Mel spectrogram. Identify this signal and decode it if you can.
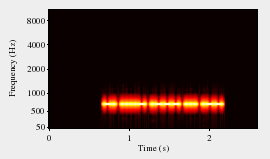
Morse code, heard as a keyed tone, about 44 wpm, 700 Hz. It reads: N4JSW
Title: USA Call Signs - 5 Characters - 6x Character Spacing - 45wpm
